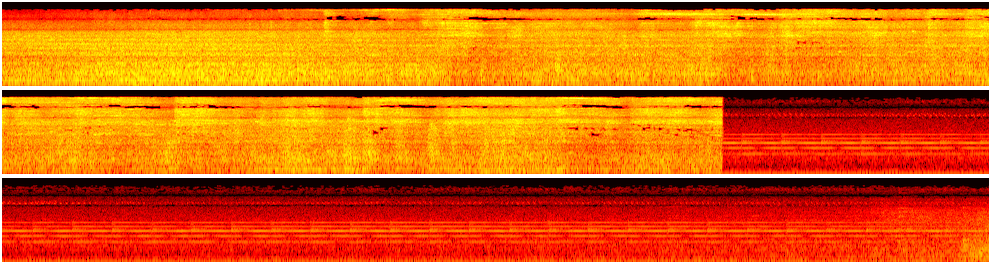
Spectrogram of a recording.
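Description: A diesel-hauled coal train passes close by: the locomotive, then a long line of loaded coal wagons, with wheels clacking over the rail joints and a high wheel squeal. About two-thirds of the way through the sound cuts off suddenly to a faint, steady whine with a few held tones, which starts to grow louder near the end as the train approaches again from a distance.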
